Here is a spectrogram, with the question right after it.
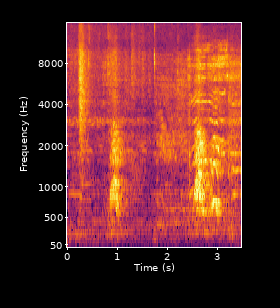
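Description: A pet dog gives a few short, moderately close barks and yips in a home, spaced irregularly over a few seconds against a quiet room background.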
